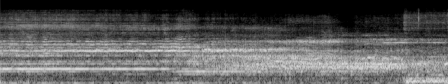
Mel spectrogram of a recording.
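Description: Loud music: a held chord of steady, sustained tones, with the bass and beat dropped out until they come back at the very end.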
